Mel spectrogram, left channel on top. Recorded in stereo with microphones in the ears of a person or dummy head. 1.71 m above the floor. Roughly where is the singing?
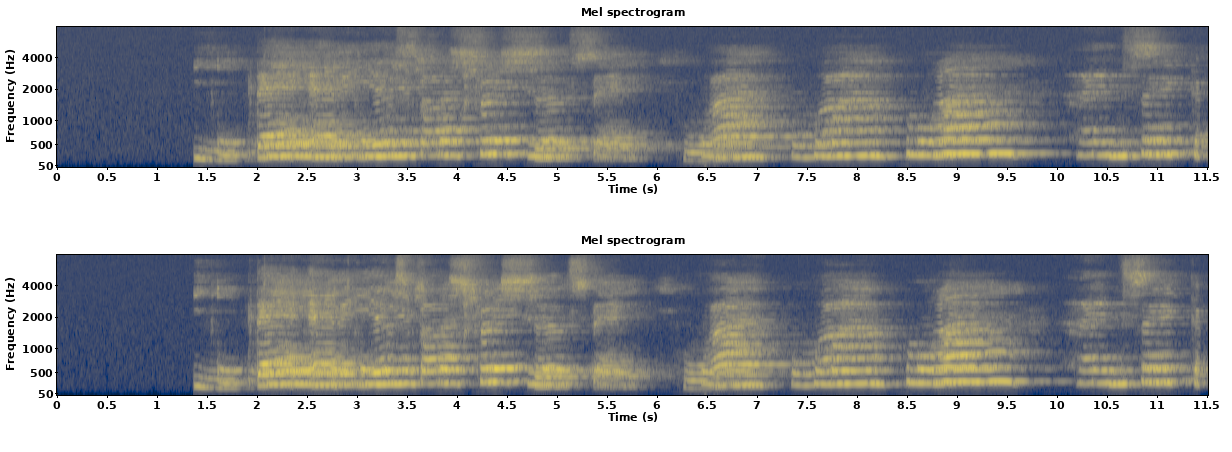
Right.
